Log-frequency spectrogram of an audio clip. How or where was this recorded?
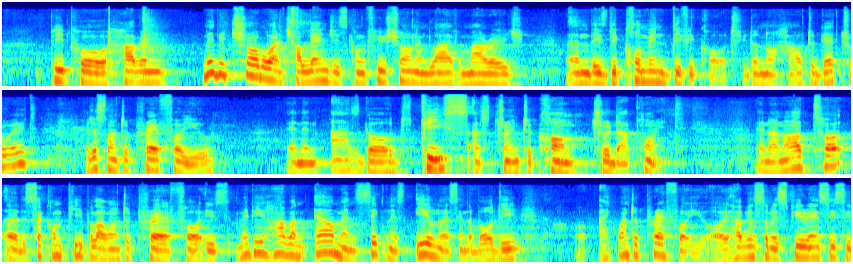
large echoing room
